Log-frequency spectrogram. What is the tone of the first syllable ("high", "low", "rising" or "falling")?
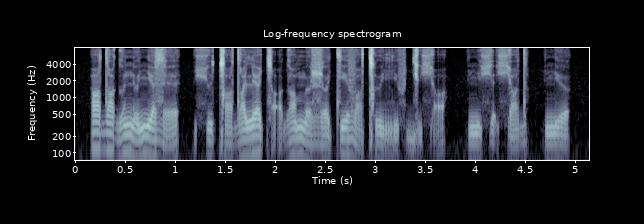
high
